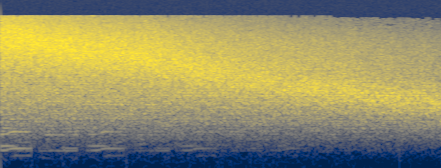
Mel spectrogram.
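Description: A quiet white-noise sweep falling in pitch, the kind of downlifter effect used in an electronic dance music breakdown, with a few faint synth notes fading out in the first second or so.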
